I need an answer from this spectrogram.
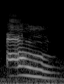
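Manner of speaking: high piercing movie death scream; Wilhelm scream. Retold or imitated. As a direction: belt out a stock death cry. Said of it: "the Wilhelm scream is, like, I can't imitate it".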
